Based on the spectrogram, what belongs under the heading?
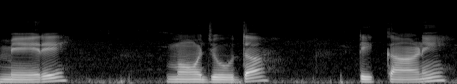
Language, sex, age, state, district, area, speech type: Punjabi, male, 18-30, Punjab, Fazilka, urban, read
